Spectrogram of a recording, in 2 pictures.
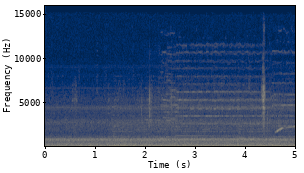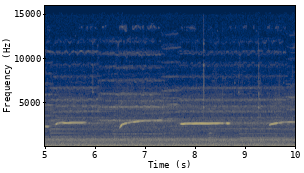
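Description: Steady low rumble inside a car's cabin crawling in stop-and-go traffic. From about halfway, four or five short, thin, high squeals, each sliding up and then holding for a moment.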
